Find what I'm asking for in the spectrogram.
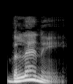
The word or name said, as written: blenny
